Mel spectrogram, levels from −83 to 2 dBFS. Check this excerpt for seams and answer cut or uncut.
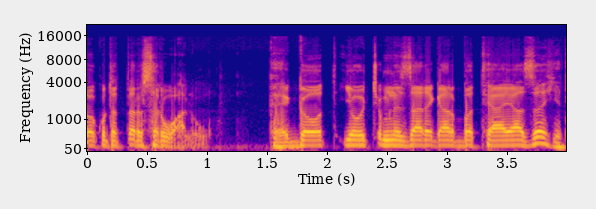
uncut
